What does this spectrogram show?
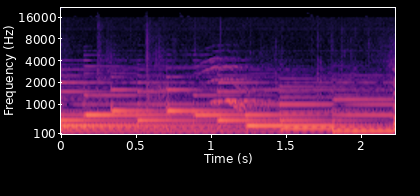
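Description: A cat meows in a few drawn-out, wavering cries, fairly loud, over a steady sustained tonal hum, with no talking.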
